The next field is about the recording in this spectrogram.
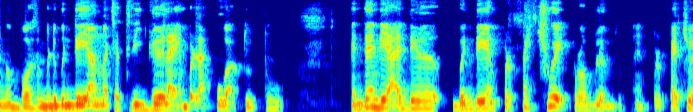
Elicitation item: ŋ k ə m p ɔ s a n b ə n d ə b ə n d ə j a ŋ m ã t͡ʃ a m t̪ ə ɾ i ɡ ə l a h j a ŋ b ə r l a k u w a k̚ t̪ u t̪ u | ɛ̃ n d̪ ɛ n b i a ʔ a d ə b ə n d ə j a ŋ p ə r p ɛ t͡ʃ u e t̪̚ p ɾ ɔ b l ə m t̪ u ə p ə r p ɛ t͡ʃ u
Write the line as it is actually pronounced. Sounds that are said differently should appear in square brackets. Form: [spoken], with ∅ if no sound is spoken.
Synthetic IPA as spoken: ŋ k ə m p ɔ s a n b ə n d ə b ə n d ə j a ŋ m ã t͡ʃ a m t̪ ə ɾ i ɡ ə l a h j a ŋ b ə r l a k u w a k̚ t̪ u t̪ u | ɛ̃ n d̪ ɛ n [d] i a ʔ a d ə b ə n d ə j a ŋ p ə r p ɛ t͡ʃ u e t̪̚ p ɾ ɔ b l ə m t̪ u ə p ə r p ɛ t͡ʃ u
